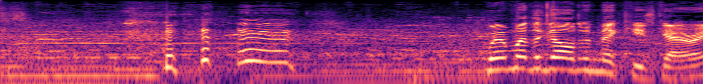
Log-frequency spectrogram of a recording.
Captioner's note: laughs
